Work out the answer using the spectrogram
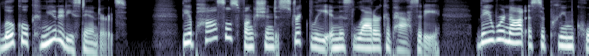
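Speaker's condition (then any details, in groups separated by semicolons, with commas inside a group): No condition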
